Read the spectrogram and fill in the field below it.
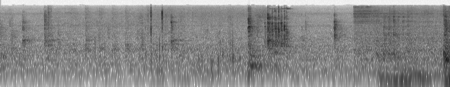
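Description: Metal parts clink and clatter as a fitting is fastened by hand.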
